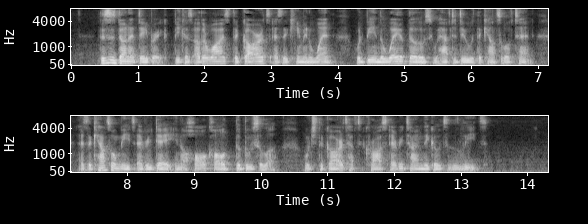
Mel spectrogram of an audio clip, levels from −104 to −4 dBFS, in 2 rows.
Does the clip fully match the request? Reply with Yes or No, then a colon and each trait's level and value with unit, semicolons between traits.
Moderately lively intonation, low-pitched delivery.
No: narrow, 2.1 semitones; very low, 95 Hz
